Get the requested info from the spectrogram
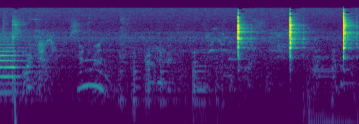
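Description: A band's closing chord dies away. A quiet gap follows with faint voices and stray instrument sounds. Near the end come two sharp clicks a little over half a second apart, the start of a drummer's count-in.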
